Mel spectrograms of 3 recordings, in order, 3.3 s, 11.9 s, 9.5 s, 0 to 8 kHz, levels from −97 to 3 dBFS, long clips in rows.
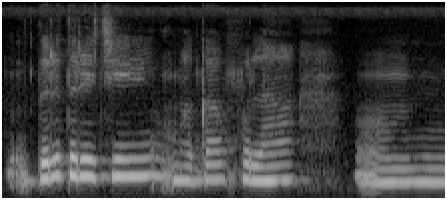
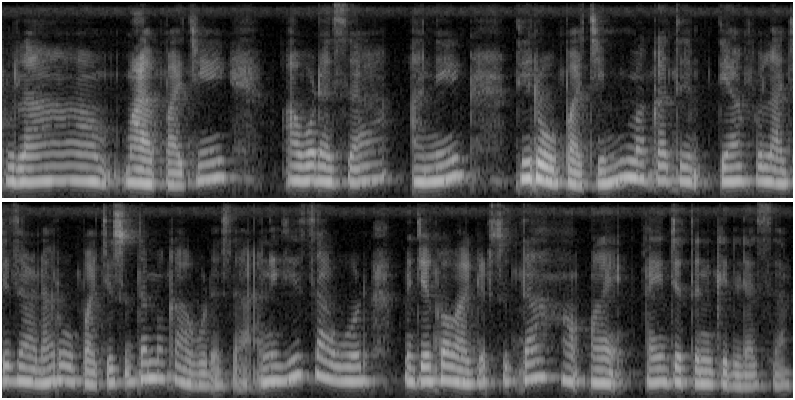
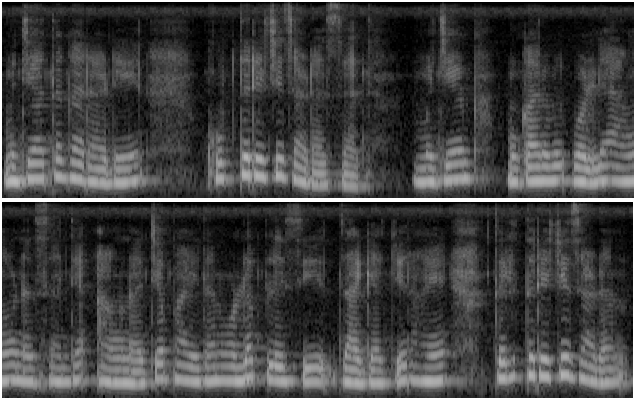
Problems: continuous background conversations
